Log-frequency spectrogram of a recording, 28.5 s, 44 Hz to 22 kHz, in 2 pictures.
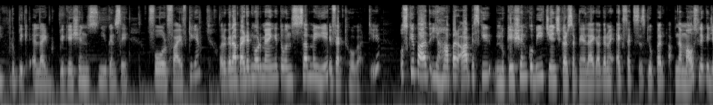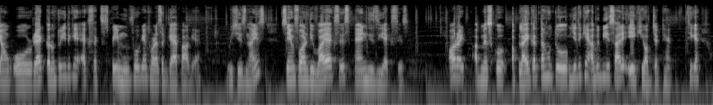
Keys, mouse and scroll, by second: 2.8 click, 3.7 middle click, 4.3 Tab, 5.1 g, 6.5 g, 6.8 Tab, 7.8 middle click, 10.2 middle click, 10.6 middle click, 11.7-15.4 drag, 15.7 middle drag, 16.3 middle drag, 18.6-19.0 middle drag, 19.9 click, 21.3 click, 22.2-22.8 middle drag, 24.7 click, 25.3 Tab, 25.5 Tab, 25.5 click, 25.9 middle click, 27.1 Tab, 27.9 g.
